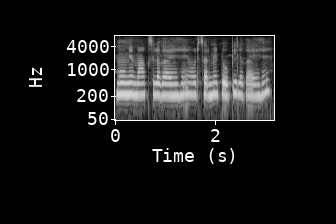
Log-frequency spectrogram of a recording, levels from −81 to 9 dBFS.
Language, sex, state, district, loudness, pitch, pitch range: Hindi, female, Jharkhand, Deoghar, -15 LUFS, 225 Hz, 215-230 Hz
